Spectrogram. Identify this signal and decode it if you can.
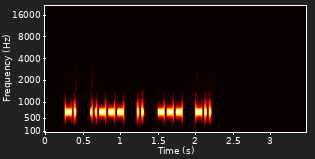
Morse code, heard as a keyed tone, about 40 wpm, spaced as for 29 wpm, 700 Hz. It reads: N2IOD
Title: USA Call Signs - 5 Characters - 2x Character Spacing - 40wpm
